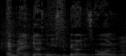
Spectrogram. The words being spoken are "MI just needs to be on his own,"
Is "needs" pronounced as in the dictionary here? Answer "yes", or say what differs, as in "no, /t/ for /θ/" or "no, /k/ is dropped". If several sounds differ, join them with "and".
no, /z/ is dropped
